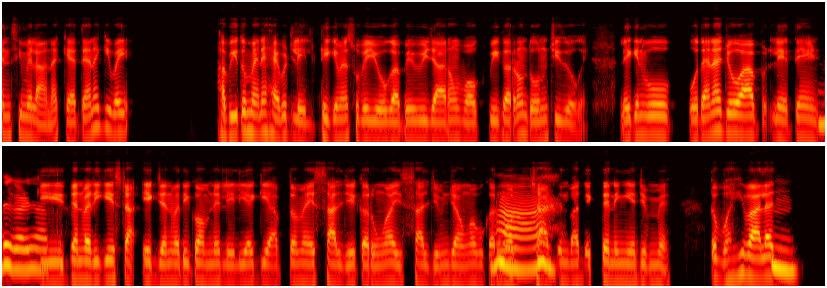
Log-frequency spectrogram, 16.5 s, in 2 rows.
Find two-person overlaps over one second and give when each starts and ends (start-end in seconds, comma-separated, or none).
none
